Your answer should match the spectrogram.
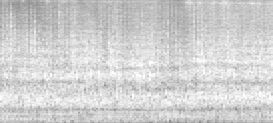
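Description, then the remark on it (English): A helicopter roars steadily above a house, its rotor chop and engine drone loud and continuous throughout, with no voices. “As, like, helicopter is going, like, above the house.”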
